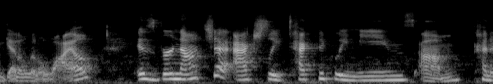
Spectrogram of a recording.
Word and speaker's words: Vernaccia: italian wines can get a little wild is vernacha actually technically means um kind of to come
